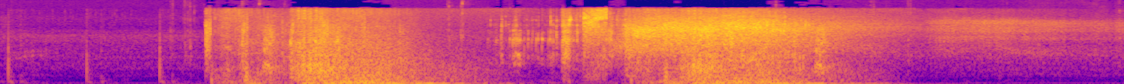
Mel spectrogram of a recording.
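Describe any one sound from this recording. A magical blast roars and crackles loudly.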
